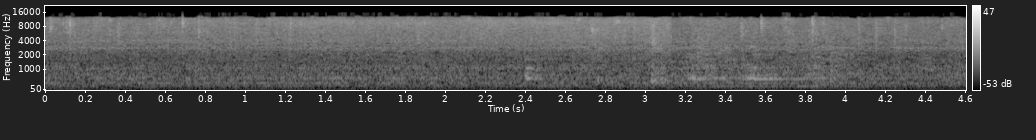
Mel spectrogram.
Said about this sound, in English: Once the pan is hot or warm, we will add the butter and let it melt.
